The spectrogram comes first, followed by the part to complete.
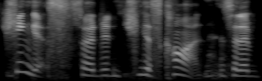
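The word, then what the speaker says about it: Chinggis Khan: Gingis Khan is actually a a European form of his name of Well, it's not even his name.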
